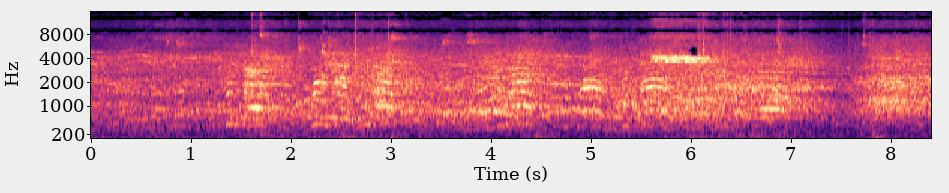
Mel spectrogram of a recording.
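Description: Basketball game on a gym court: the ball bouncing on the hardwood and sneakers squeaking, under the voices of players and crowd.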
